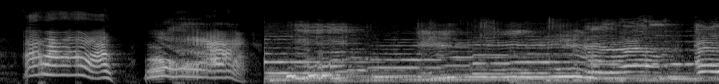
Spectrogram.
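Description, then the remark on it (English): A voice imitating the grunting and growling of the Wookiees in a movie: two short wavering yowls, then a longer warbling growl over a low rumble, loud and continuous with no ordinary talk. “Oh, yeah, the Wookiees are just grunting and growling the entire time, and there's no subtitles.”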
